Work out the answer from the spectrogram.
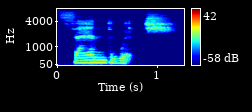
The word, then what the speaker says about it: sandwich: sam itch look at sandwich sandwich sandwich sandwich comes from a play with the word sandwich you say sand which very fast and you do not pronounce the d sandwich sam sam sounds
